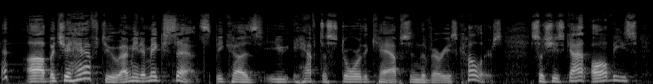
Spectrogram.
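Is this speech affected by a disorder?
No.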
